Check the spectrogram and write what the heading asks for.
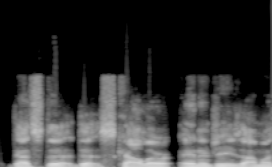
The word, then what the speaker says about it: scalar: So without further ado, Tom, let's talk about your journey that got you into Scalar, right? That's the Scalar energy.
